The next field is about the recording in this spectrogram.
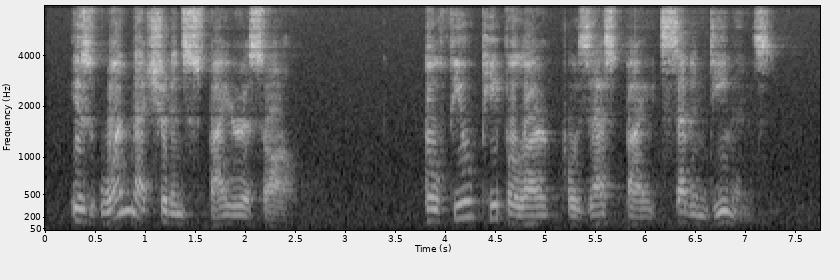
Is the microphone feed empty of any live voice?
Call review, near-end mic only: Yes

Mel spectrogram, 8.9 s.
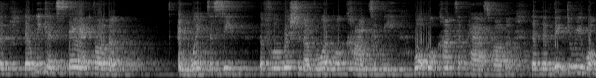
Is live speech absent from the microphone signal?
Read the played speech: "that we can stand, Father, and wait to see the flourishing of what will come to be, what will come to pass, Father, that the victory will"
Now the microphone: Yes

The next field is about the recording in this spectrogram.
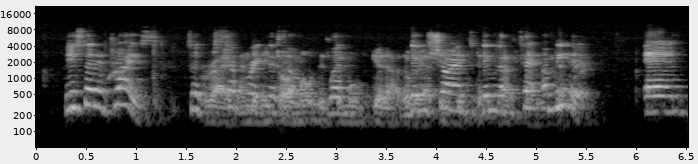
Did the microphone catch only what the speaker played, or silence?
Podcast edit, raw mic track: Yes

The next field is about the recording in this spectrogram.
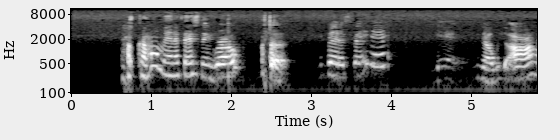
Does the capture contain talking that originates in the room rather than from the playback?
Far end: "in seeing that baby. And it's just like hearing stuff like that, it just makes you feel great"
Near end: Yes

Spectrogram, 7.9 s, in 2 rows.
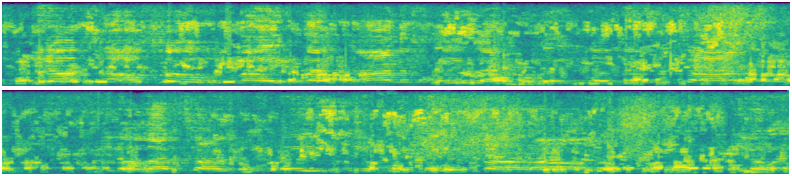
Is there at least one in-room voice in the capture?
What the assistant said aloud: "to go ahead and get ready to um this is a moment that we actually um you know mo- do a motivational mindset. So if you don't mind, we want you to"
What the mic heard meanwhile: Yes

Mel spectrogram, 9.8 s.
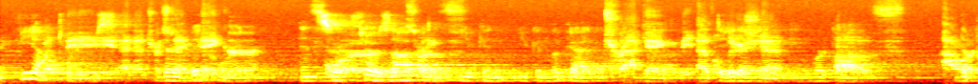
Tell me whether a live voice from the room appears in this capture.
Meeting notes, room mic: Yes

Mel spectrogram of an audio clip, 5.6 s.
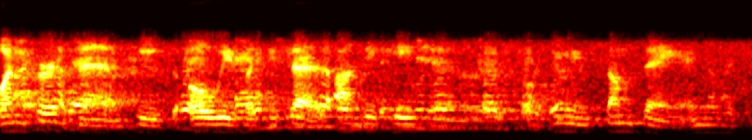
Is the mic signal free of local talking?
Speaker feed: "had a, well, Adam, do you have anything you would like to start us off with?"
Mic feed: No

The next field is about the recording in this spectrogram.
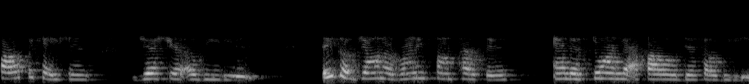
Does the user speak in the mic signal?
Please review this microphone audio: Yes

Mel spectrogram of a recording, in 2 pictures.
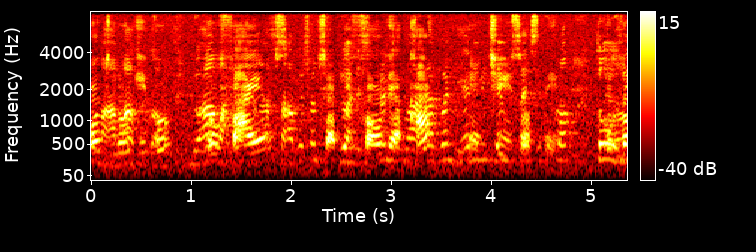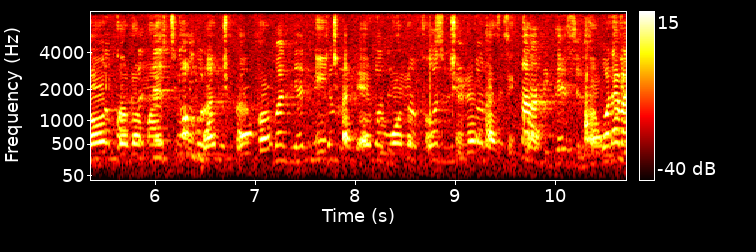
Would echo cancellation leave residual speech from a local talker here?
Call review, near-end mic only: Yes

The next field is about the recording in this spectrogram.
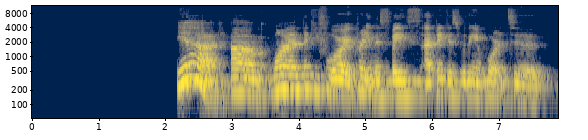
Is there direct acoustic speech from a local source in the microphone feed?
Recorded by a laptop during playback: Yes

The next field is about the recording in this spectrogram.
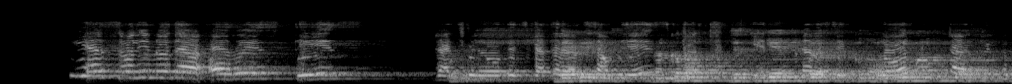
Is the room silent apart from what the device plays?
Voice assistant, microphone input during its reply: No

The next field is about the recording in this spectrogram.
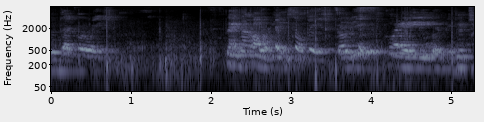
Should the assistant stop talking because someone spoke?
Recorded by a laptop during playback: Yes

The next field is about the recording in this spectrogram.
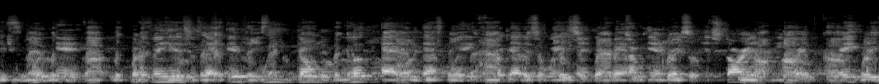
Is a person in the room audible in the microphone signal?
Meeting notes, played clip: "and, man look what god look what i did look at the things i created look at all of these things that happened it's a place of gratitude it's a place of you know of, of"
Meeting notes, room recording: Yes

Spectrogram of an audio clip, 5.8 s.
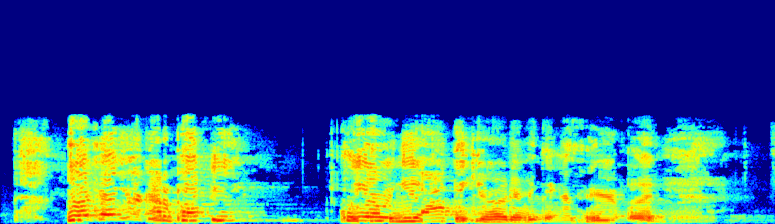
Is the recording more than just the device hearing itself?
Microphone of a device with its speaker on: No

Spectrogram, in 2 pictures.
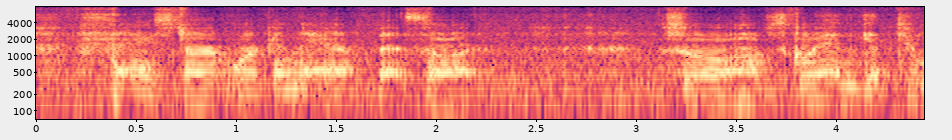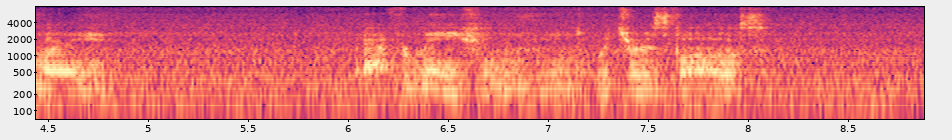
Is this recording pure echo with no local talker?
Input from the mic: Yes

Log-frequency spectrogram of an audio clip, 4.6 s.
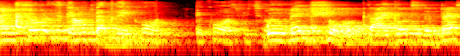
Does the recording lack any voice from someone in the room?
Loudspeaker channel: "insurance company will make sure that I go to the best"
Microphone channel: No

